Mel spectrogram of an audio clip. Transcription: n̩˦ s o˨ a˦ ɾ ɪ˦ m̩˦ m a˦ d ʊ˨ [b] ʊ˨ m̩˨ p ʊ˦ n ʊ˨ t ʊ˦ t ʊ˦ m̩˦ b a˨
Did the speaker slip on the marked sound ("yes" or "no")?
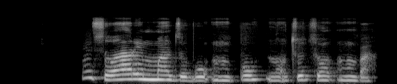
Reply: no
